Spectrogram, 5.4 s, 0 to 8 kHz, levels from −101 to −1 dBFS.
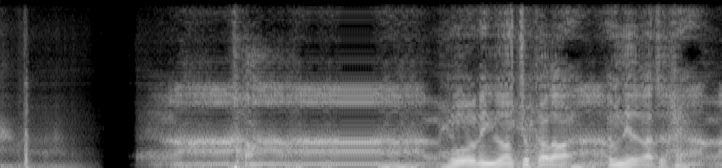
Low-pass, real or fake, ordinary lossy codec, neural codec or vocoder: none; fake; none; codec, 16 kHz, 0.5 kbps, FreqCodec, larger model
